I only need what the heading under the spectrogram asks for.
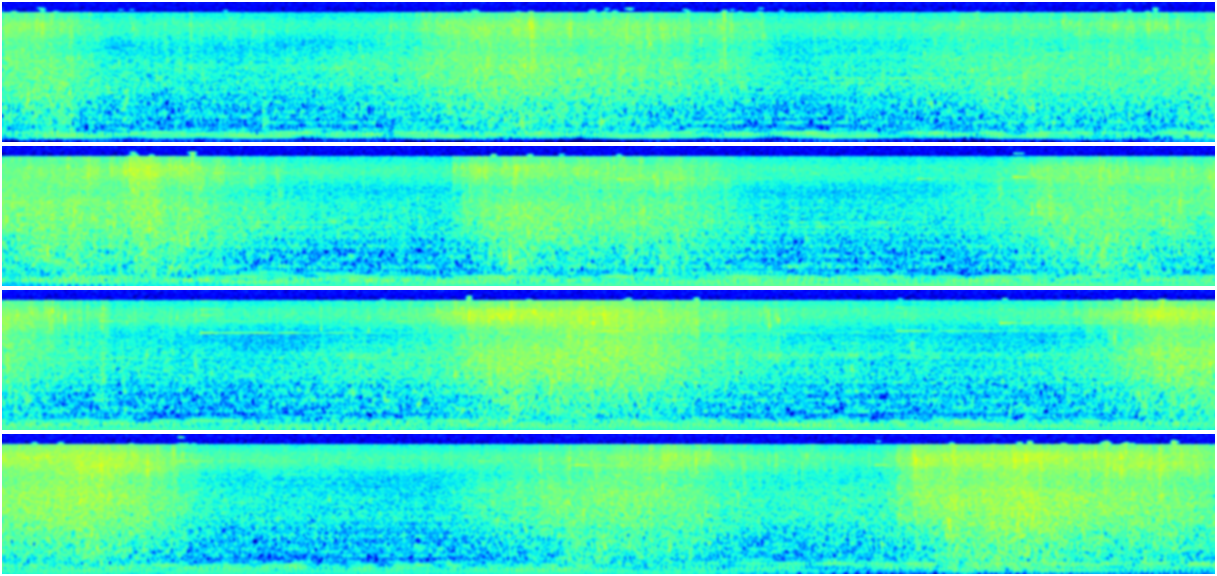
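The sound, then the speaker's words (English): Ocean waves wash rhythmically onto the shore, each surge rising and receding every few seconds, layered over a soft, steady low drone of ambient music. “And just take a few moments to do this now as you hear the waves.”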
